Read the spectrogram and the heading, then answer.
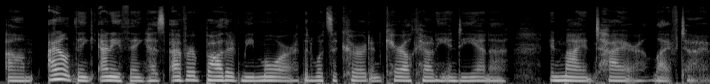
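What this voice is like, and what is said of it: Imitates another person's voice. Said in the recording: “That's my impression of Doug Carter. It's terrible.”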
